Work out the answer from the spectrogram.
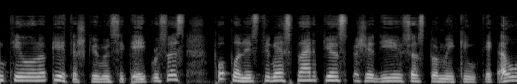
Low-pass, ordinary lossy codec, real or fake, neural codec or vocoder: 10.8 kHz; MP3, 48 kbps; fake; codec, 24 kHz, 0.9 kbps, WavTokenizer, medium music audio release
